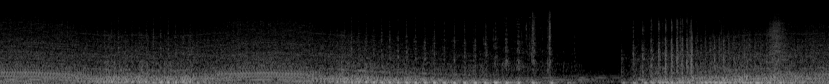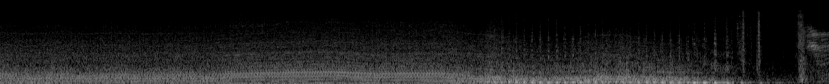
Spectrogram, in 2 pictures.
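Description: A vehicle engine hums and revs steadily.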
